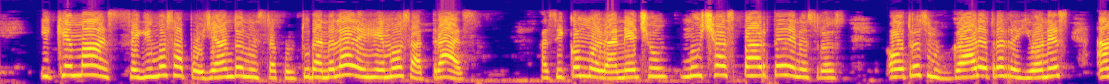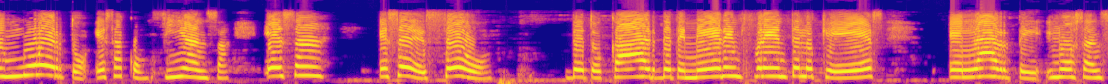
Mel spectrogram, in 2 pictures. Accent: Cravo Norte, Arauca, Colombia; primera niña de Cravo Norte que va a participar en este evento, me siento muy orgullosa de verdad con mi pueblo

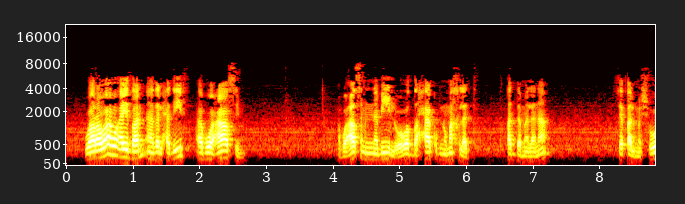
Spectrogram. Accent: Sudan; الذي يقرأ عندنا في السودان بروايته

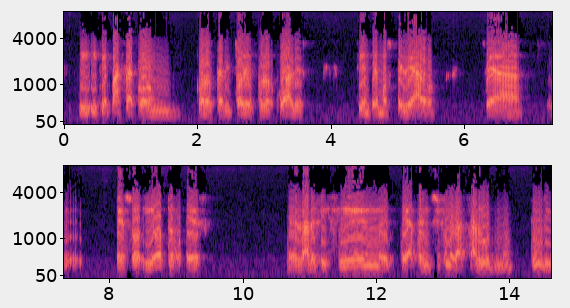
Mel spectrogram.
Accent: Peru; como peruanos y también como pueblos indígenas

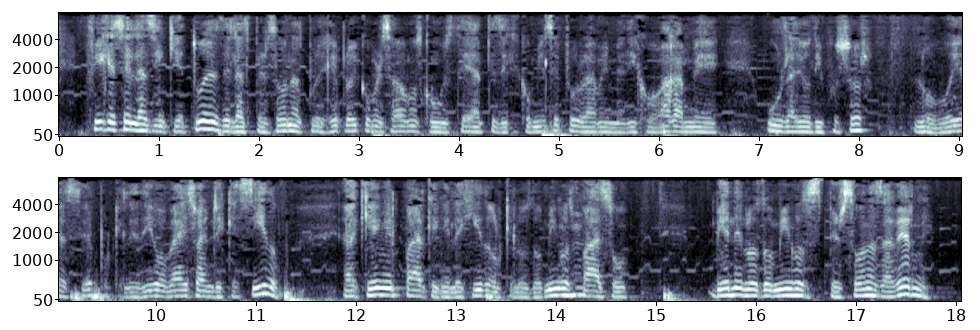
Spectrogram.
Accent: Quito, Pichincha, Ecuador; He vivido toda mi vida en el sur de Quito.

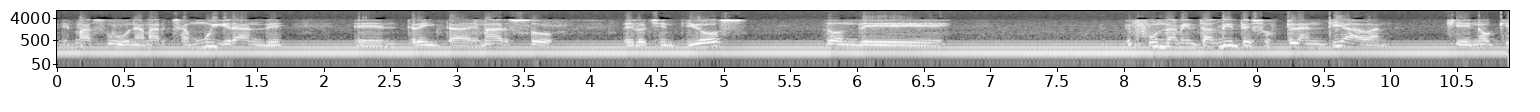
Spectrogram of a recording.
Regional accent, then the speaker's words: Argentina; te felicito y te agradezco como argentino, ¿no?

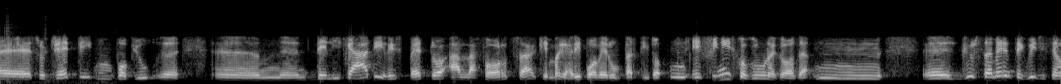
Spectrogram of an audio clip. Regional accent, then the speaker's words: Fabriano, Marche, Italy; sono di Fabriano, vicino, c'è San Francesco d'Assisi

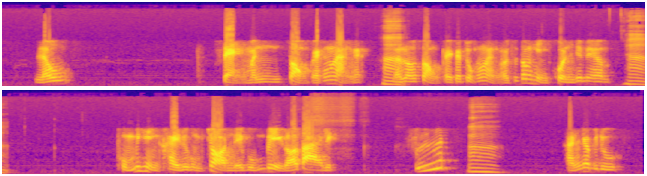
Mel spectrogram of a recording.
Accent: Bangkok, Thailand; คือผมอ่ะเกิดที่กรุงเทพแล้วก็โตที่กรุงเทพมาช่วงหนึ่ง

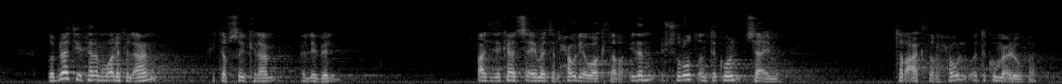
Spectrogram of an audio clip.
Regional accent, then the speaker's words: Saudi Arabia; ولكن لو طبقها في الواقع عندنا في السعودية

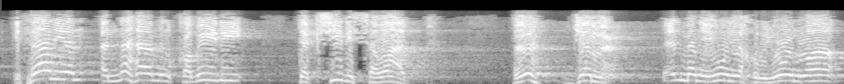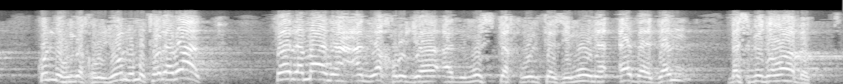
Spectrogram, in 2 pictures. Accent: Egypt; نحن أبناء مصر،

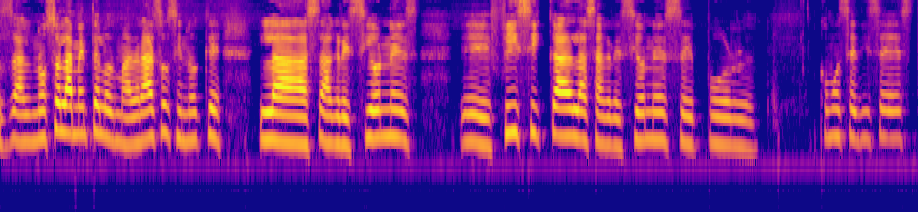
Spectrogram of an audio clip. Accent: Guatemala; No, yo soy la chapina.

